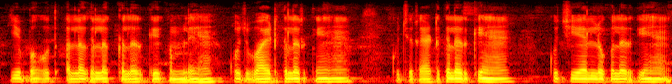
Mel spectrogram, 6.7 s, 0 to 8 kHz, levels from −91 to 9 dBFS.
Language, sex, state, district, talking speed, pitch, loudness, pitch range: Hindi, male, Uttar Pradesh, Shamli, 205 wpm, 100 Hz, -17 LUFS, 95-100 Hz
